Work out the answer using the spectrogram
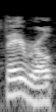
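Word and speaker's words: phero (φέρω): The Greek word is pronounced phero, P-H-E-R-O, and it's a nautical term,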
